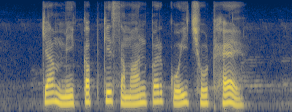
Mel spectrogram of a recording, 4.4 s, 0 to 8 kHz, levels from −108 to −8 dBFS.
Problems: background sounds at intervals, background conversations at intervals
